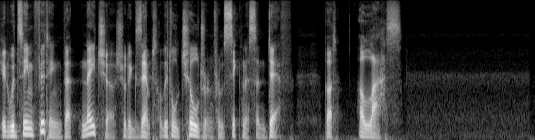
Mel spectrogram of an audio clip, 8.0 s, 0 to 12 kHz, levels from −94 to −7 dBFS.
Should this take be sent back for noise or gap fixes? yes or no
no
